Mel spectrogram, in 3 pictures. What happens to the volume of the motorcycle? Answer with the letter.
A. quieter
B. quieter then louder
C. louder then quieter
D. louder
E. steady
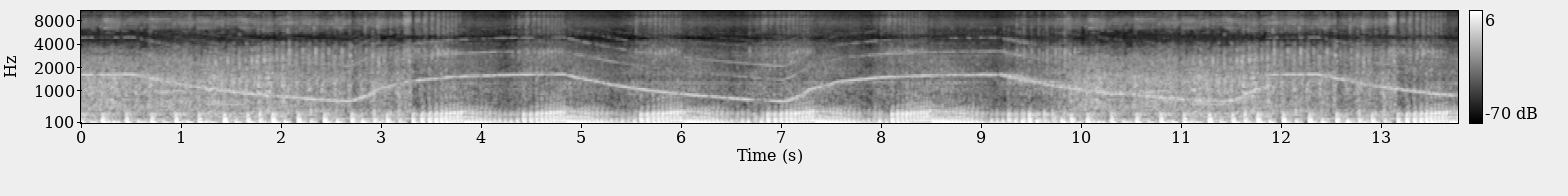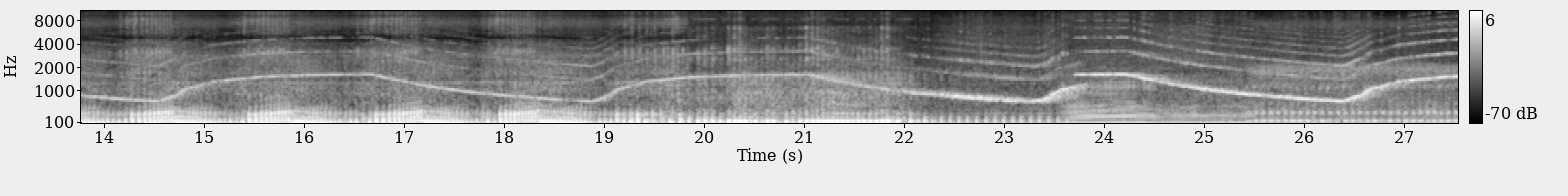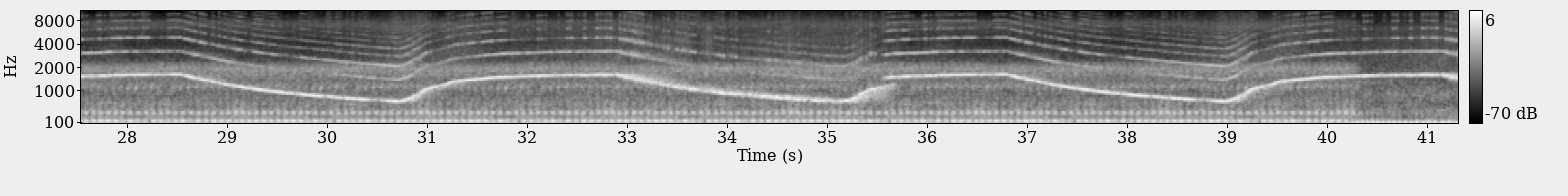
A.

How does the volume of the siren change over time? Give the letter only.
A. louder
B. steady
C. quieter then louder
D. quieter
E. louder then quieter
A.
